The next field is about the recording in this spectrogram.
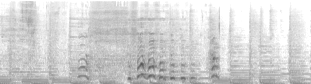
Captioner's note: laughing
